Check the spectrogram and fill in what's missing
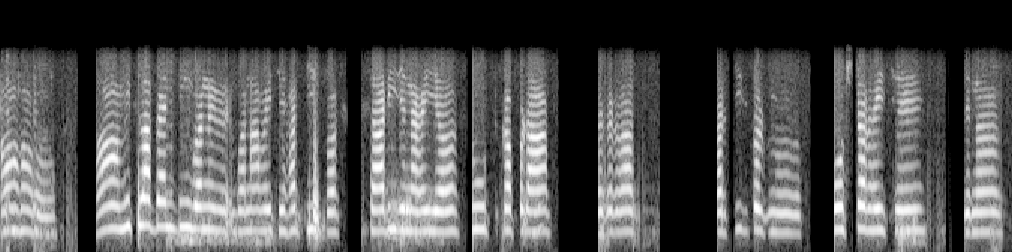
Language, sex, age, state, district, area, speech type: Maithili, female, 18-30, Bihar, Madhubani, rural, conversation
